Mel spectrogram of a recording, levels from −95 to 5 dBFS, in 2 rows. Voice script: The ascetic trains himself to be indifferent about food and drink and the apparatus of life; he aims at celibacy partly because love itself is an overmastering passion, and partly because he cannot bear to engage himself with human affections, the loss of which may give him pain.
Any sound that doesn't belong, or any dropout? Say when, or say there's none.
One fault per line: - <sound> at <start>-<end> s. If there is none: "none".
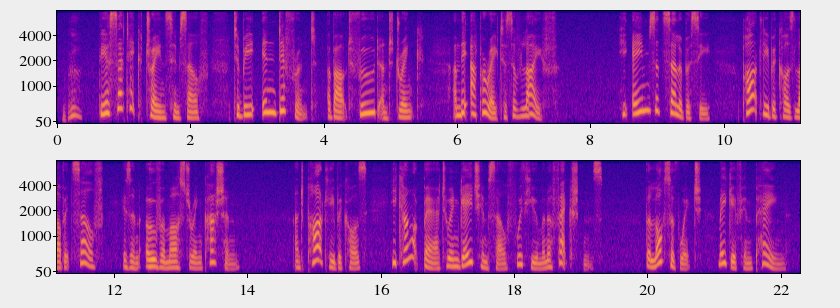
- breath at 0.1-0.4 s
- dropout at 18.9-19.0 s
